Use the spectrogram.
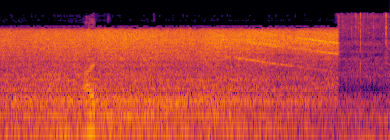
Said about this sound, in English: Now we got a jet landing. It's very loud, too.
